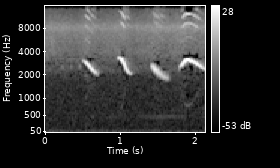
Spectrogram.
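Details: Trinca-ferro, the green-winged saltator, in the bush in Brazil, giving four ringing whistled notes spaced roughly every half second, each a smooth downward slur, the last longer and arched, over a quiet background.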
